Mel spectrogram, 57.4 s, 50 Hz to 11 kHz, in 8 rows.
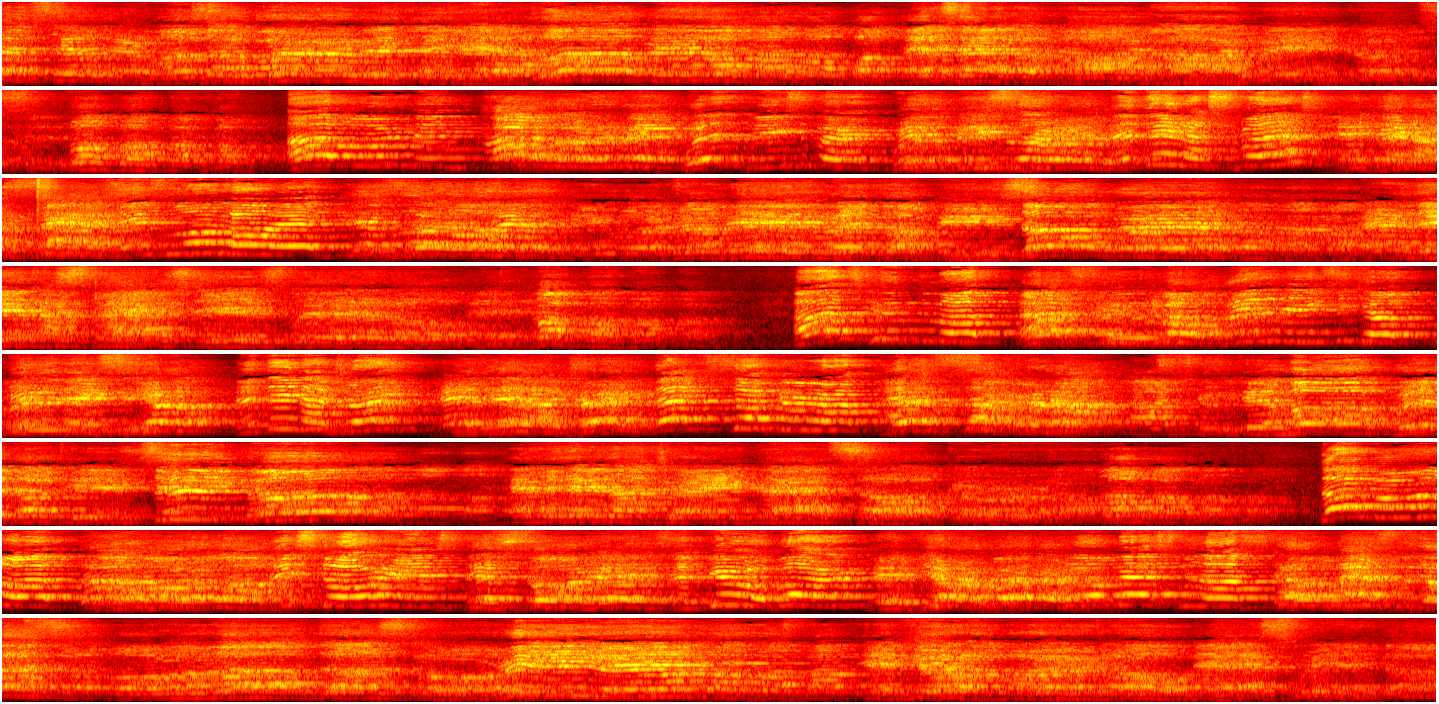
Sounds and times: Speech: 0:00.0 - 0:57.3.

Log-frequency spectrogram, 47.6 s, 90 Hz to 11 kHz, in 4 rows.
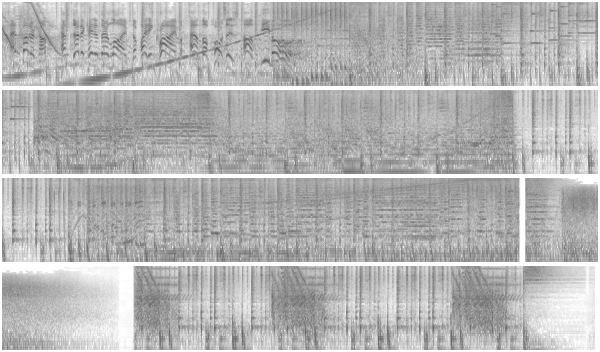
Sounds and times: Music: 0:00.0 - 0:35.0, 0:39.0 - 0:47.6
Speech: 0:00.1 - 0:06.1.

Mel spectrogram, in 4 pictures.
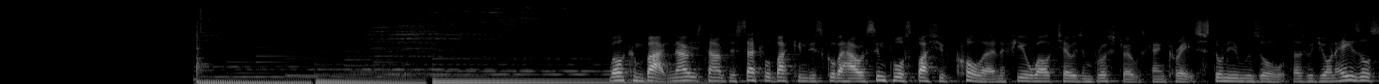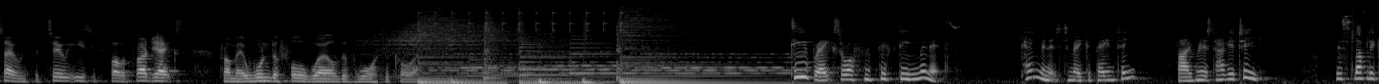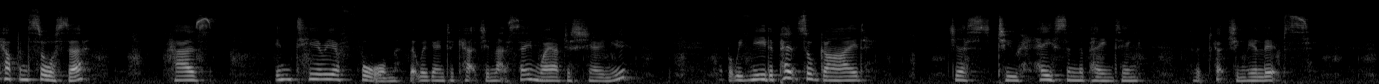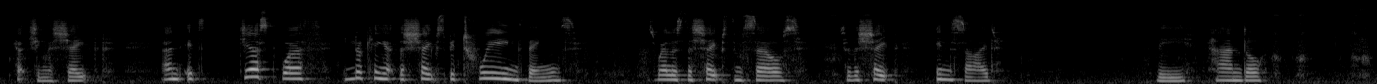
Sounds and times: Speech: 0:06.1 - 0:18.0, 0:21.7 - 0:23.4, 0:24.0 - 0:26.5, 0:27.2 - 0:28.6, 0:29.3 - 0:29.8, 0:30.4 - 0:33.9, 0:34.8 - 0:36.3, 0:37.1 - 0:40.8, 0:41.5 - 0:47.2, 0:47.9 - 0:51.5, 0:53.0 - 0:54.1.

